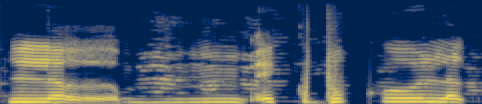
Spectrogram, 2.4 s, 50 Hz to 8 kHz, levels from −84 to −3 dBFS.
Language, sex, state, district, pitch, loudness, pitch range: Hindi, female, Uttar Pradesh, Jyotiba Phule Nagar, 250 Hz, -14 LUFS, 245-265 Hz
